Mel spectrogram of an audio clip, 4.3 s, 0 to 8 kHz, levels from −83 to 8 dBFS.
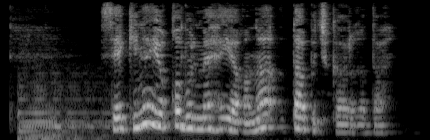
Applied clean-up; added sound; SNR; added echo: classical method WPE with log-MMSE.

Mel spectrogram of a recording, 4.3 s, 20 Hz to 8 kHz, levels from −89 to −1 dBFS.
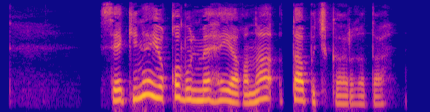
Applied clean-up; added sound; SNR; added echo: none; none; none; none.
